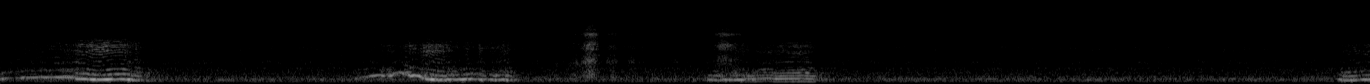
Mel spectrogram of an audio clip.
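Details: Pet cat Ralph watching birds gives three wavering meows spaced a few seconds apart, each about a second long with a dipping then rising pitch, plus two brief clicks between them indoors.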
